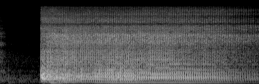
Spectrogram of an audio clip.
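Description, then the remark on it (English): After a brief silence, a speech pathologist makes a sudden, sustained low buzzing sound with her voice, imitating vibrating vocal folds. The rough, rattling tone stays steady for about two seconds and slowly fades. “The vocal folds start vibrating like this.”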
